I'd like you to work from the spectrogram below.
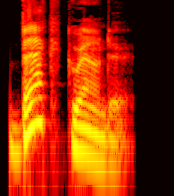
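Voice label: "backgrounder", British English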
